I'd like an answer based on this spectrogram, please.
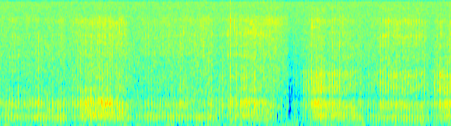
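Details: Calm cat's purr, a throaty pulsed rumble alternating louder and softer phases with each breath, a faint click midway, otherwise quiet surroundings.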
